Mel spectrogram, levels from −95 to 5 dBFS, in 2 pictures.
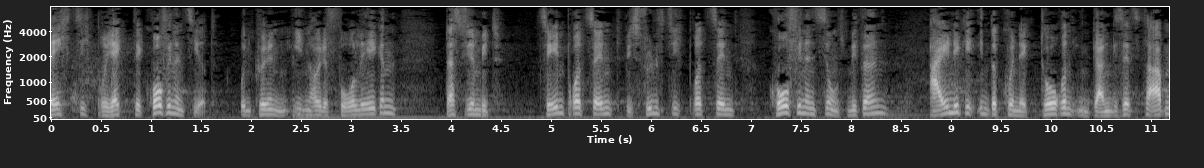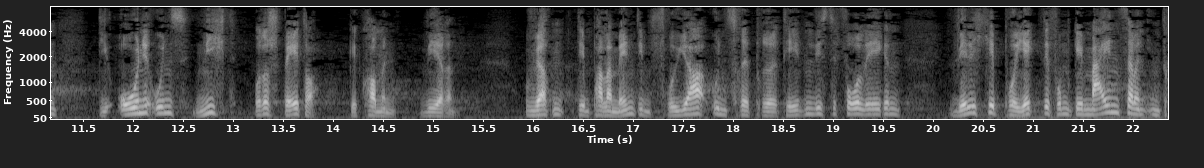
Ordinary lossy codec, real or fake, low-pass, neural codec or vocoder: none; real; none; none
